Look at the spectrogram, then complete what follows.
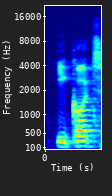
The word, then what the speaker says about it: coche: Obviously you will be seeing that "cera" is pronounced with the θ sound and "coche" with the K sound.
